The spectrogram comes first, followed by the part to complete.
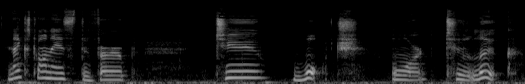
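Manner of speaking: ordinary talk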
